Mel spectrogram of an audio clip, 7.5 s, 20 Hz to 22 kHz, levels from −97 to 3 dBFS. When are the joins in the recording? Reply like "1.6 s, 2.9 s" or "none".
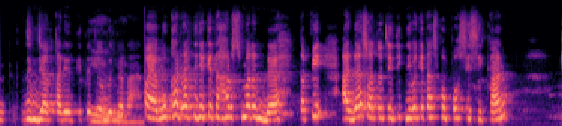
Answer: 1.9 s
